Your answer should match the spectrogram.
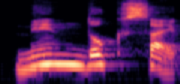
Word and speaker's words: めんどくさい: Só que quando a gente junta a palavra mendo mais ksai, quer dizer que está com preguiça, mas a gente junta e esse u acaba comprimindo, então a gente acaba não pronunciando muito esse u. Então a gente não fala muito mendo ksai, mas sim mendo ksai, como se fosse simples, sem o prolongamento, beleza?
